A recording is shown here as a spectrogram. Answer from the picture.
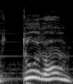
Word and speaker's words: Zhurong: hoje o rover chinês Zhurong, ou Turong, que é o jeito da pronúncia certa, sim, está atuando, tá?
